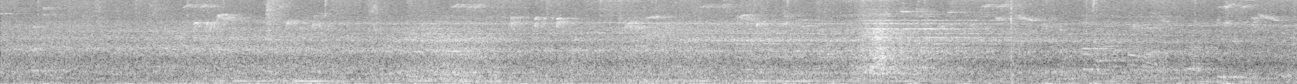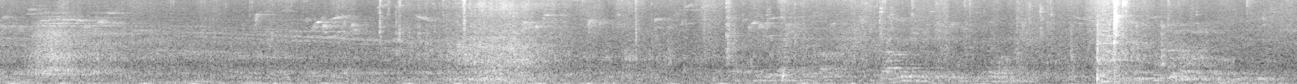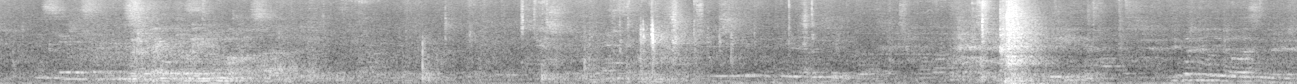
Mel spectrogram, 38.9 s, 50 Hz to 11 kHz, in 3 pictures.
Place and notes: Mafamude, Portugal - Soundwalk, RTP
Soundwalk in RTP, Porto.
Zoom H4n and Zoom H2
Carlo Patrão & Miguel Picciochi
Vila Nova de Gaia, Portugal, 6 December, 13:30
